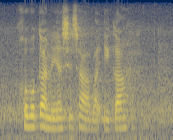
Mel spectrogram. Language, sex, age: Northern Sotho, female, 29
